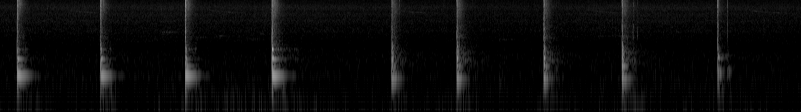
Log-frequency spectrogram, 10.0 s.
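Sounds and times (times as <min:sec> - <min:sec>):
club hitting logs as wooden percussion: 0:00.2 - 0:00.6, 0:01.3 - 0:01.6, 0:02.3 - 0:02.7, 0:03.4 - 0:03.8, 0:04.9 - 0:06.0, 0:06.8 - 0:07.2, 0:07.8 - 0:08.2, 0:09.0 - 0:09.2.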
